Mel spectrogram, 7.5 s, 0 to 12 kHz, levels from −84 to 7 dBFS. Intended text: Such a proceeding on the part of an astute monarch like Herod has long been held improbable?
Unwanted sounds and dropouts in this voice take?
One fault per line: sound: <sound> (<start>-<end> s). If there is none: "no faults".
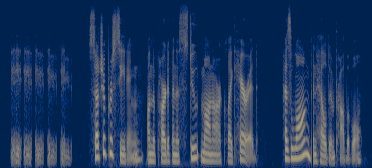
sound: laugh (0.2-1.4 s)
sound: dropout (6.2-6.3 s)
